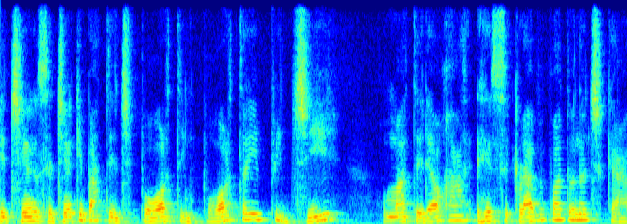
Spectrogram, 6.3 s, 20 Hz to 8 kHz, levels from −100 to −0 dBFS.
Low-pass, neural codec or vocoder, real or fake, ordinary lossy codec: none; none; real; none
